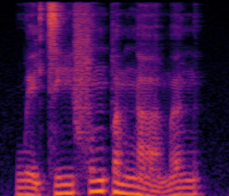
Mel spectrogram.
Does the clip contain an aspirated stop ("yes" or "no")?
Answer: no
